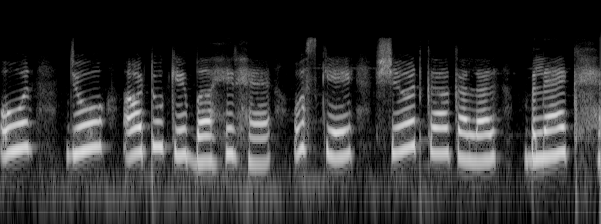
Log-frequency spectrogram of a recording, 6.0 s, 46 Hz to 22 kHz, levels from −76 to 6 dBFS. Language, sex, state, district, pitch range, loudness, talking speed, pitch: Hindi, female, Uttar Pradesh, Lalitpur, 290-355 Hz, -14 LUFS, 120 wpm, 320 Hz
